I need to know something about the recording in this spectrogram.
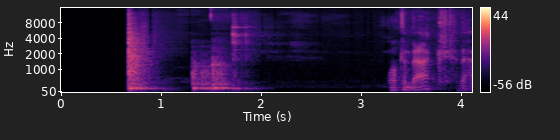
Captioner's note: gavel banging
